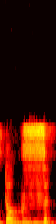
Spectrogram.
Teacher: a voiced consonant like g dog plus s becomes dogs. Not dogs s but dogs.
